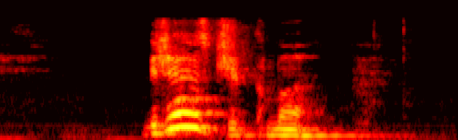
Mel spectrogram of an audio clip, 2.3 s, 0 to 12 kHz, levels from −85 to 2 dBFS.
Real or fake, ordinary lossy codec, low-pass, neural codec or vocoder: real; MP3, 64 kbps; 7.2 kHz; none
